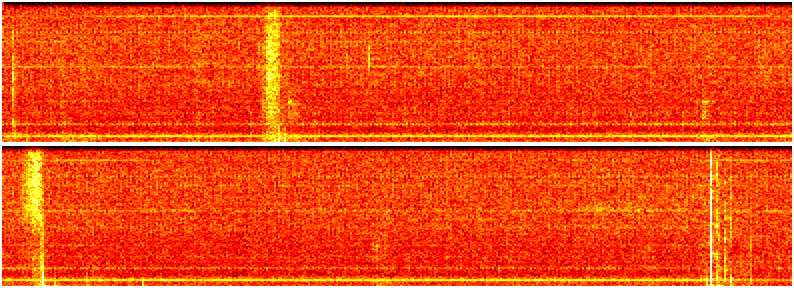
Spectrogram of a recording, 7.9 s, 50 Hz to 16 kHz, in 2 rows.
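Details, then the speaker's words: Replaced fan in an IBM Fedora 23 web server, mic at a distance on the bench: low steady hum with a constant mid tone and occasional clicks, slightly louder than at first start; runs smoothly and fairly quiet. "And around the front. I can hear it. It seems to make a little more noise now than it did when I first started up."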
